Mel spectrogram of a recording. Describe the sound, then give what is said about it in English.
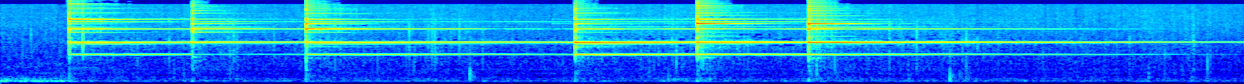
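A metal triangle is struck five times at an uneven pace, each bright, ringing strike sustaining and overlapping the next before slowly fading. No one speaks. “Sound three was a triangle.”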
